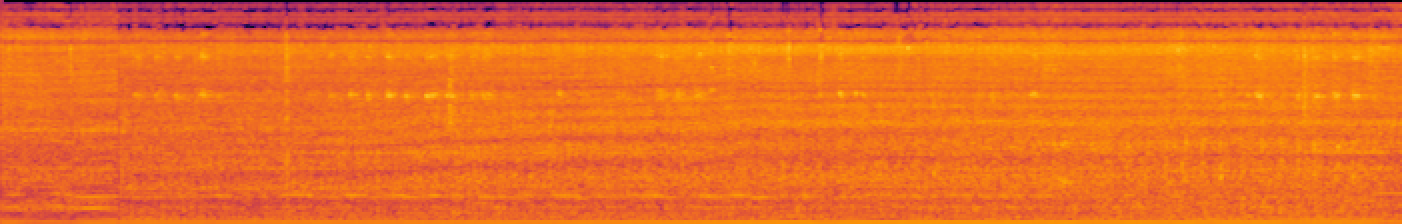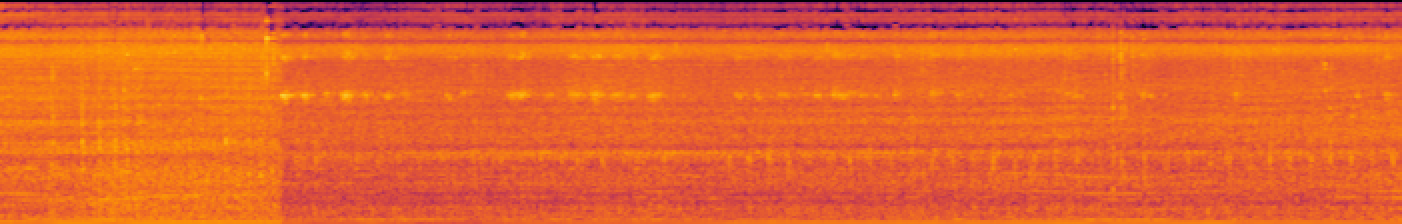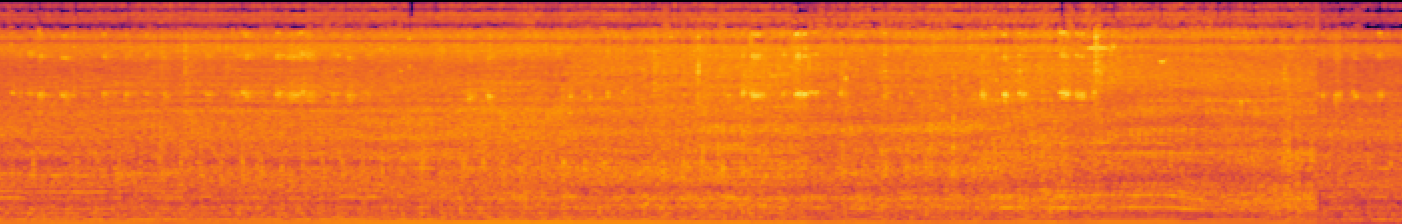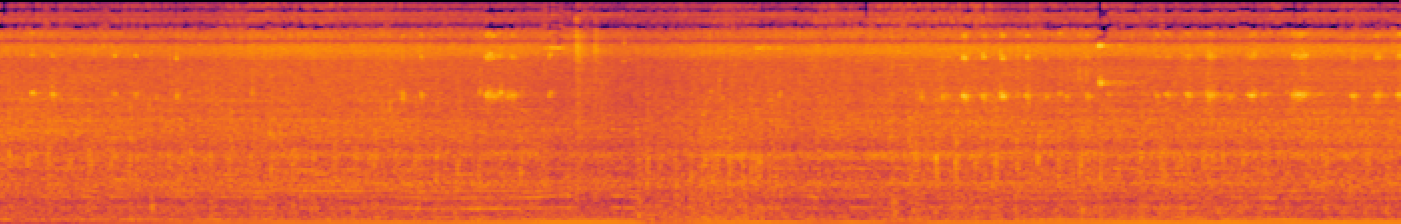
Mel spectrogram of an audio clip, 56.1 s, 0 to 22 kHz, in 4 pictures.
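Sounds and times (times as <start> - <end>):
bulldozer diesel engine running: 0.0 - 56.0.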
